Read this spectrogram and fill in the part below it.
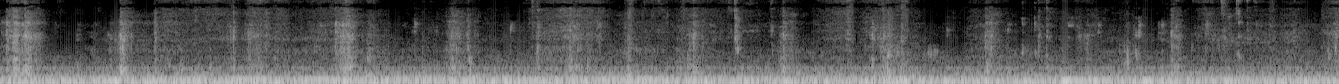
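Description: Someone bites and chews cream-cheese-filled crab rangoons without sauce, close to the microphone. The crunching and chewing are loud and crackly and run on without pause, over a steady low background rumble.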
